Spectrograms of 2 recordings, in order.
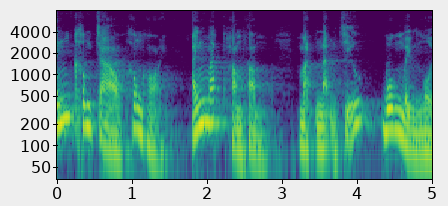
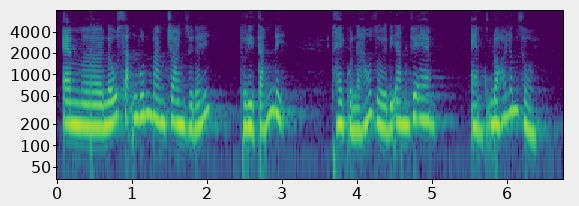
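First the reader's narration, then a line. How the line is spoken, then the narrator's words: Soft gentle speech. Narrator (Vietnamese): Hồng nhỏ nhẹ nói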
